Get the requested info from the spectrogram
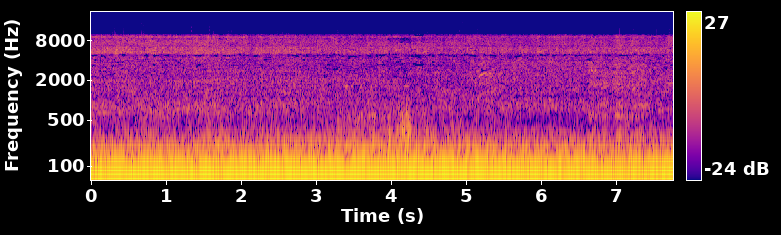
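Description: A vehicle engine idling with a loud, deep, steady rumble.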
